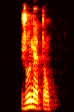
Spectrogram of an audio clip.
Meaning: 1. Jonathan (Biblical character) 2. a male given name
- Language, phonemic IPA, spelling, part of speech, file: French, /ʒɔ.na.tɑ̃/, Jonathan, proper noun, LL-Q150 (fra)-Jonathan.wav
